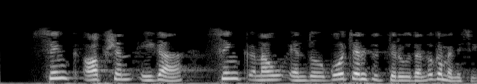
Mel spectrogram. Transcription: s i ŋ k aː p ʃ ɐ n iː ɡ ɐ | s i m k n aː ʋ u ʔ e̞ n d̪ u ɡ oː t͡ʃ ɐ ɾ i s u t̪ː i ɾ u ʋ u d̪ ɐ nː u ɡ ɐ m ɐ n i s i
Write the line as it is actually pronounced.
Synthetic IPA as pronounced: s i ŋ k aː p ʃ ɐ n iː ɡ ɐ | s i ŋ k n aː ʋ u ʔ e̞ n d̪ u ɡ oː t͡ʃ ɐ ɾ i s u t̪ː i ɾ u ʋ u d̪ ɐ nː u ɡ ɐ m ɐ n i s i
